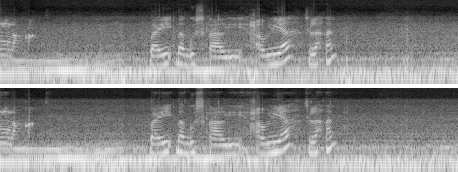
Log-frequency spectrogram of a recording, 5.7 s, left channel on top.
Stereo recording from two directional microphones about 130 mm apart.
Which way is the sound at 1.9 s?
70° right (ahead or behind).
